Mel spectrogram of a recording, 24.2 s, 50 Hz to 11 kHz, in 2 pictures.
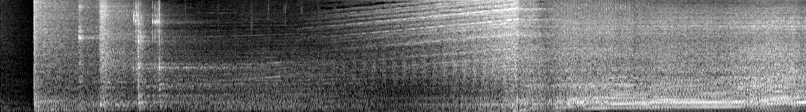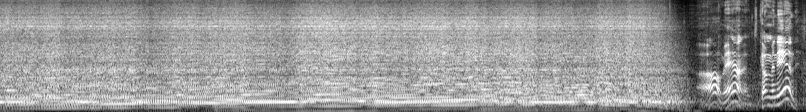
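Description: A V8 engine on an engine dyno during a camshaft timing test: after a quieter stretch with brief voices, it climbs into a loud, sustained pull that holds for about fifteen seconds before cutting off.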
